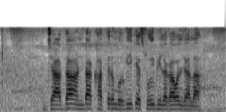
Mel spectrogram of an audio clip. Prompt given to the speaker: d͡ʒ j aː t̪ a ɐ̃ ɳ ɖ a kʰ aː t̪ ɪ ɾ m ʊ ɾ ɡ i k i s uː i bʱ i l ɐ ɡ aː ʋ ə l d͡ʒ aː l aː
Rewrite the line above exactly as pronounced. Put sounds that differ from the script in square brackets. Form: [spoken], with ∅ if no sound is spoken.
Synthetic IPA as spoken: d͡ʒ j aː [d̪] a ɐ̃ ɳ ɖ a kʰ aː t̪ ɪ ɾ m ʊ ɾ ɡ i k [e] s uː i bʱ i l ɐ ɡ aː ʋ ə l d͡ʒ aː l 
